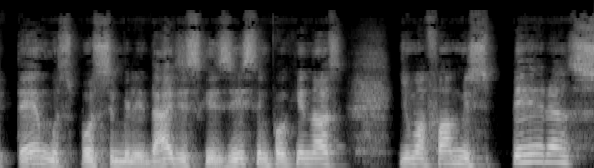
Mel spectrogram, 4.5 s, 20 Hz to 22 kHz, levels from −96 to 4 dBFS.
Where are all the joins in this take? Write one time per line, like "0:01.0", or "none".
none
